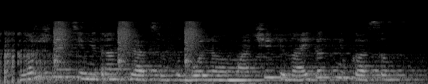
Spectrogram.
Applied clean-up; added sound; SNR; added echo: none; Snare drum; 11 dB; reverberation time 1.5 s.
